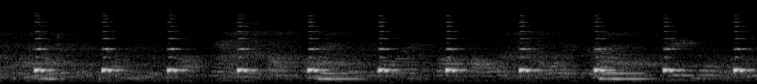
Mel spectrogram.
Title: breathing pacemaker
